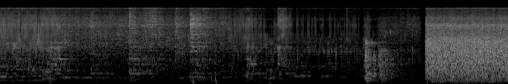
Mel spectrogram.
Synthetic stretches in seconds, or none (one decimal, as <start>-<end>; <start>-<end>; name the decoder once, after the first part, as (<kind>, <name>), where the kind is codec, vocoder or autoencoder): 0.0-0.6 (vocoder, BigVGAN v2); 2.3-3.8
